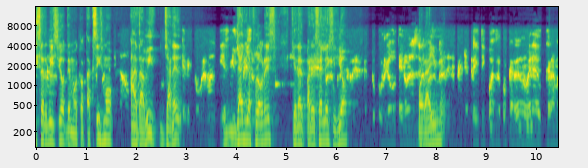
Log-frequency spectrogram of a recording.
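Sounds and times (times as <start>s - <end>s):
speech: 0.0s - 10.4s
voice speaking over a band-limited telephone line with echo: 2.8s - 10.4s.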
